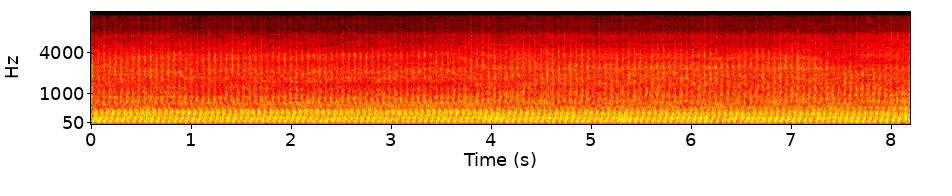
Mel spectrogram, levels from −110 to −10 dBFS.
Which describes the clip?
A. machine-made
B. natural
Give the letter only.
B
